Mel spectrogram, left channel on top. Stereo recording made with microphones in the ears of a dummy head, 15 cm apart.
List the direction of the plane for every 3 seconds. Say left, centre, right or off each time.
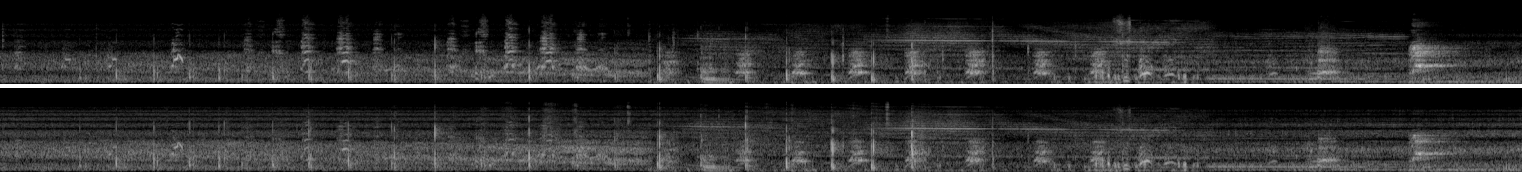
right, right, right, centre, left.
